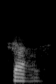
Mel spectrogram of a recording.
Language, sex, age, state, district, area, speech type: Sindhi, female, 18-30, Rajasthan, Ajmer, urban, conversation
